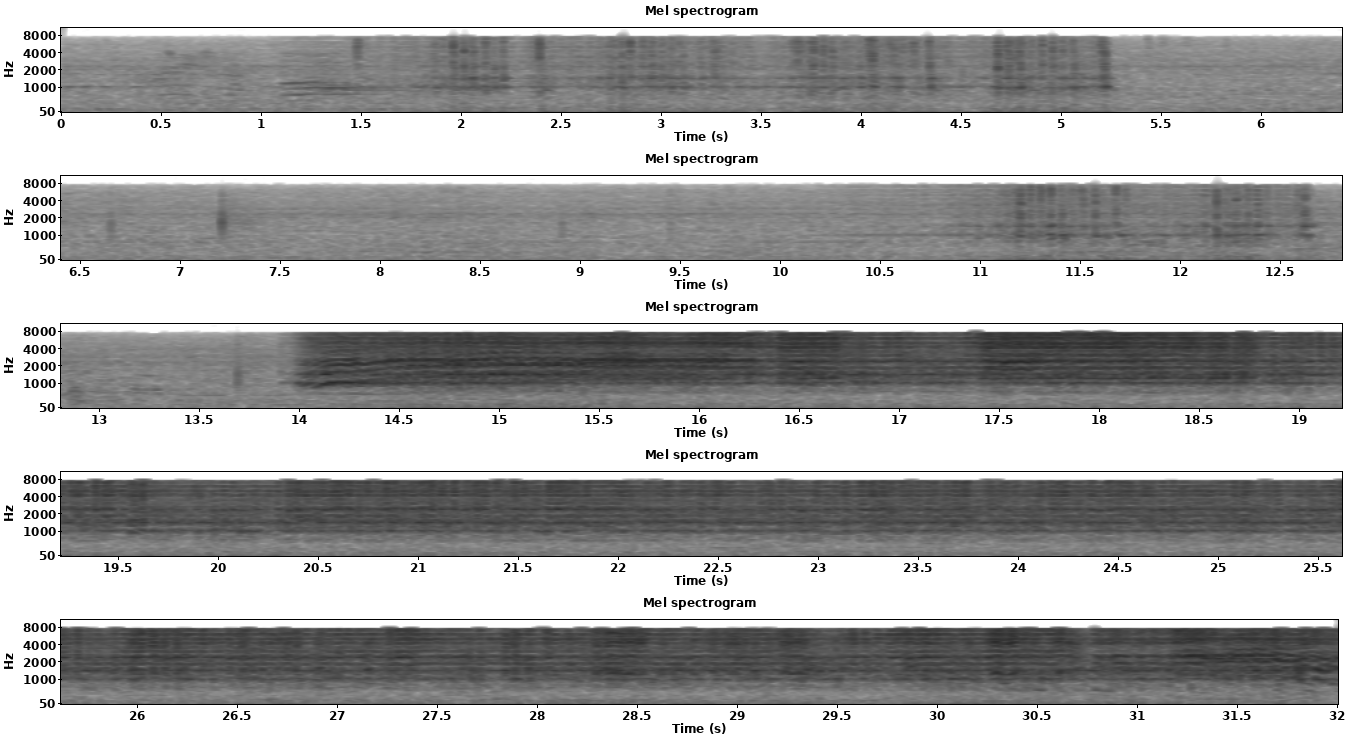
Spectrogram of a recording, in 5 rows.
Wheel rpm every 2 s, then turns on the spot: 0, 10, 20, 0, 0, 10, 10, 120, 160, 160, 160, 160, 160, 160, 160, 160.
2-6 10-14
